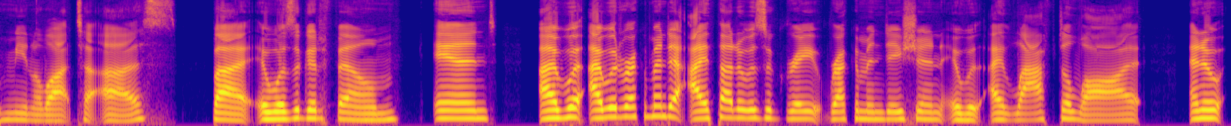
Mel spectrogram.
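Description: A woman co-hosting a podcast, retelling a film's plot in a rambling, animated way with lots of "like"s. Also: mid-range voice, clean tone, no echo, clean studio sound. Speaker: podcast co-host. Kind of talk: casual movie review chat.

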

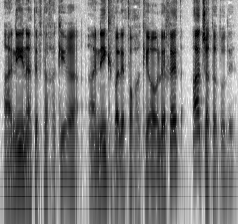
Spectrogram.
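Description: A former police interrogator tells his story in an interview, his voice low and set down with firm, measured emphasis. He is recorded dry and close, with no room sound. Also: sing-song, fairly bright tone, no echo.

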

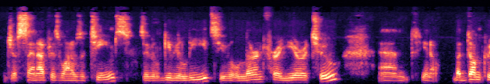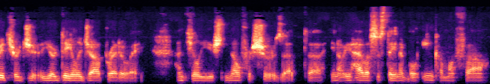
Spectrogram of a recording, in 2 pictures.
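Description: Deep husky man giving advice. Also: steady tone, a little fast. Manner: earnest, advising, some slips of grammar. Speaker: guest. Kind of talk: giving advice on a video call.

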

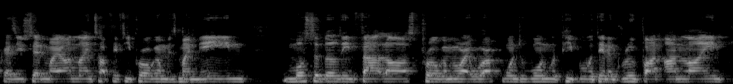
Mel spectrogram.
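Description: A man's voice: medium pitch, sharp tone, poor audio. A man with a west of Ireland accent, chatting informally as an interview guest and often rephrasing himself as he explains. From Galway, west of Ireland. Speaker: podcast guest, personal trainer. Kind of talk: conversational interview, telling own story.

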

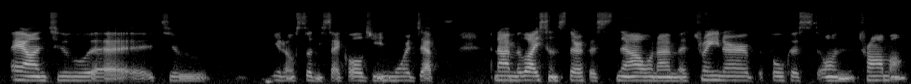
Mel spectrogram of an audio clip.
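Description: Casting: woman therapist, forties, gravelly and sharp-toned, flat delivery. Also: on the low side, poor audio. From Syria. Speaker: licensed therapist, panelist. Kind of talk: self-introduction on a panel.

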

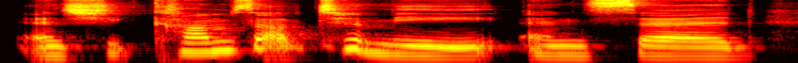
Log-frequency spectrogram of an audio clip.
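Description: A woman's voice: lowish voice, slow. A woman co-hosting a casual podcast, a teacher telling a story frankly and acting out what people said. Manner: animated storyteller, acts out dialogue, frank and blunt. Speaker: podcast co-host; school teacher.

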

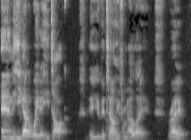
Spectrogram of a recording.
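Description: A man co-hosting a casual chat, telling stories in an animated way and mimicking other people's voices. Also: on the low side, a little fast.

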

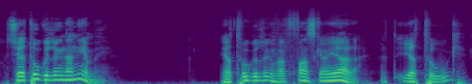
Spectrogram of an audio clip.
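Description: A young man hosting a podcast, telling a comic, profane story as an animated rant. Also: fairly high pitch, no room sound. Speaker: podcast host. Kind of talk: comedic ranting monologue.

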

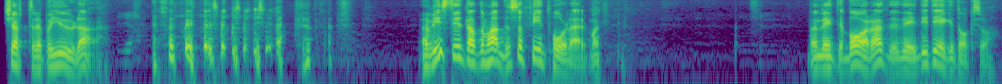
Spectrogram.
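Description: Animated man preaching a sermon. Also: mid-range voice, long pauses, no room sound. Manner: animated, builds to loud emphatic preaching; joking asides to the congregation. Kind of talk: lively sermon.

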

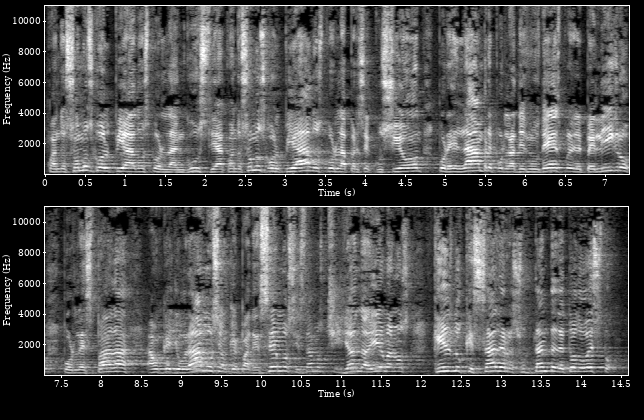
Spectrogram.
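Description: A man's voice: sits high, moderate pace. A male pastor with a Mexican Spanish accent preaching a sermon, often asking the congregation questions for them to answer. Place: church hall. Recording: echoey church hall with long reverb.

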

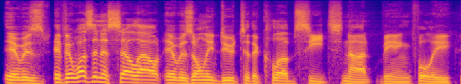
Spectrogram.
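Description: He's a podcast co-host in casual, profane conversation, rambling through long stories, swearing heavily and mocking others' voices in quotes. His voice is mid-range, a bit bright, clear and resonant, at a normal speed, in a dry, studio-quality recording.

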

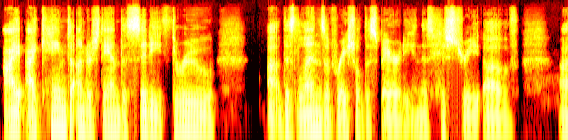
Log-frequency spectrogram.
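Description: A pastor and author who grew up in Venezuela and Ecuador appears as a guest on a podcast interview, speaking earnestly, measuredly and reflectively. His voice sits lowish, and the studio-quality recording has no room sound.

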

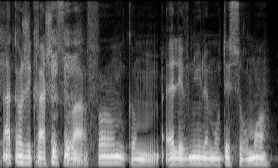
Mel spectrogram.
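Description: Young man, lowish voice, casual slangy storyteller with English words mixed in. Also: fairly quick, vocal fry. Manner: animated, slangy, mixes in English, keeps asking "tu comprends?". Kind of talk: casual storytelling among friends.

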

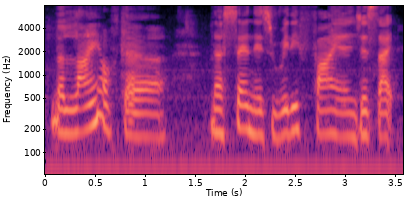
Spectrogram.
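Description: A woman hosting a casual podcast chat, haltingly searching for her words. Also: lowish voice. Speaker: podcast host and tea shop keeper. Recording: clear steady background noise.

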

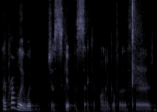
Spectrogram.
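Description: A woman co-hosting a podcast chats casually about a TV show, feeling her way through her thoughts and giggling easily. Her low, warm, creaky voice swoops wildly in pitch and runs a little fast.

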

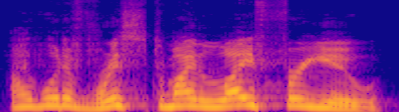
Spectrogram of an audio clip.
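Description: An actor playing an earnest, hot-headed heroic knight who speaks with indignant passion in an audio drama. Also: male voice, high voice, lively intonation, normal speed, narrow, tinny audio. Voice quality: impassioned, indignant.

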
